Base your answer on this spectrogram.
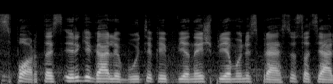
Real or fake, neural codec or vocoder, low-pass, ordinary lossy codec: real; none; 10.8 kHz; MP3, 96 kbps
